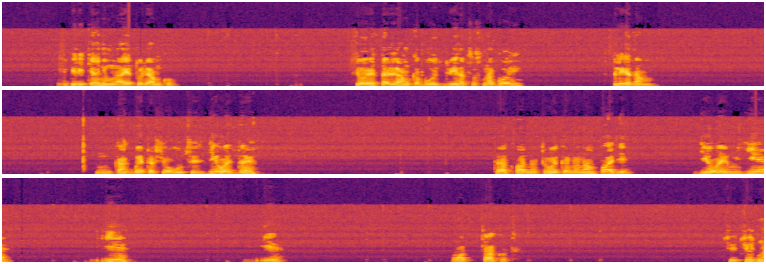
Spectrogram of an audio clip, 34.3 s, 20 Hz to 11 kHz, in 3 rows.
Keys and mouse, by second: 0.9-3.2 drag, 3.4 middle click, 4.6 shift+middle click, 5.7 shift+middle click, 12.2-15.4 middle drag, 17.6 shift+middle click, 19.2 KP_3, 20.6 click, 22.6 e, 23.9 e, 26.3 e, 29.3-30.9 middle drag, 31.4 middle click.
